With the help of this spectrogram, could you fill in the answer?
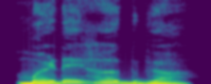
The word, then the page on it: ಮಡೆಹಗ್ಗ: Kannada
